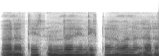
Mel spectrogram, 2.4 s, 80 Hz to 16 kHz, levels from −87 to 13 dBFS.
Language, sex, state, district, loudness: Hindi, male, Bihar, Kishanganj, -15 LUFS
